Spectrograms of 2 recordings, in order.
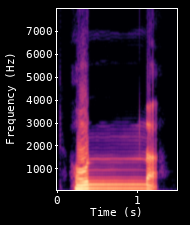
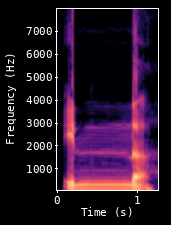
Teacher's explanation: মিম এবং নুনের উপর তাজদিদ থাকার কারণে মিম এবং নুন গুণনা করে পড়তে হচ্ছে। হামজা নুন জের ইন, নুন জবর না, ইন্না।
